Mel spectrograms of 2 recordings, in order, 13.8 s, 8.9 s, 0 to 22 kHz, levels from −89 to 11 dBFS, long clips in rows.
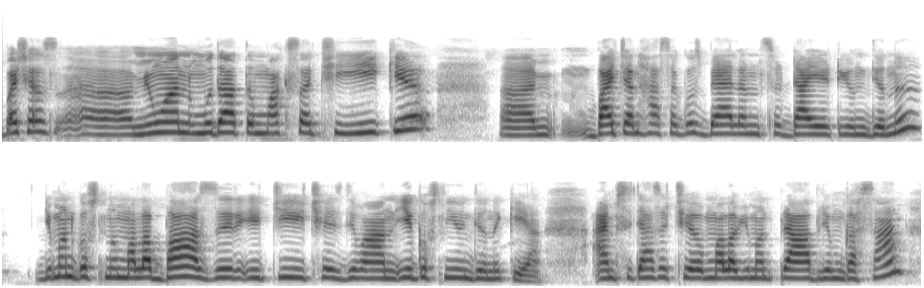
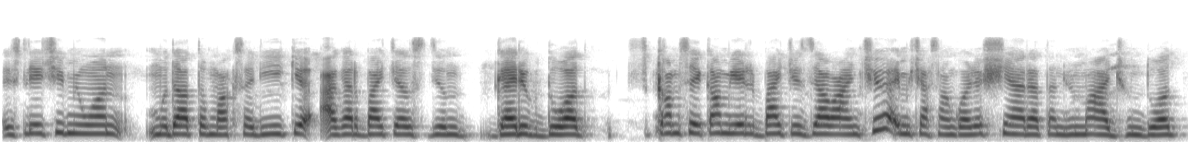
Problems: none marked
